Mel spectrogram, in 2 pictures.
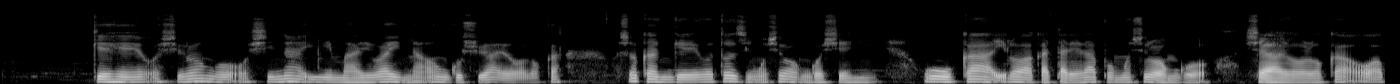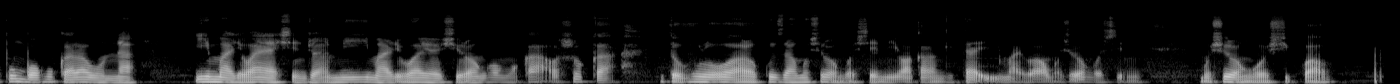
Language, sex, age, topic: Oshiwambo, male, 18-24, finance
